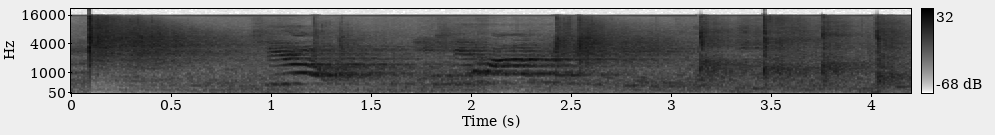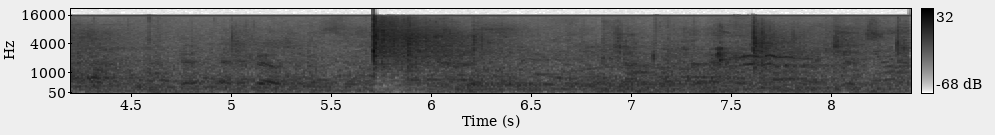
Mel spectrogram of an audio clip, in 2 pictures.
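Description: Kendo bout: a sharp crack of bamboo shinai striking right at the start, then two loud kiai shouts about one and two seconds in, followed by scattered sharp knocks of shinai and footwork on the wooden floor.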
